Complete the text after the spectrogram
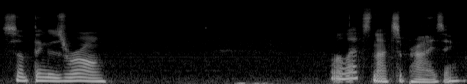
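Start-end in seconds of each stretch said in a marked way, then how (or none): none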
